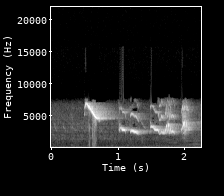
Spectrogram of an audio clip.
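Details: Oriental magpie-robin, a caged bird in active form after morning sunning and dew exposure, gives a loud whistled phrase: a high note sliding steeply down, then short warbled twittering notes.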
